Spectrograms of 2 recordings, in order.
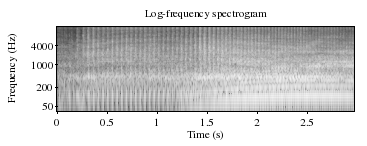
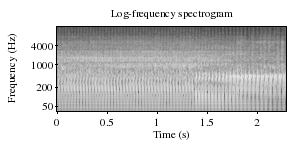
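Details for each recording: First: Wacker plate compactor after refitting a slipped drive belt, started on choke: catches quickly, picks up, then holds a steady even drone with a firm vibrating thump and no misses; now vibrates, running healthy. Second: Wacker plate compactor whose single-cylinder engine runs but the plate won't vibrate; at shutdown the pitch drops and a recurring uneven flapping is heard as it winds down.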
